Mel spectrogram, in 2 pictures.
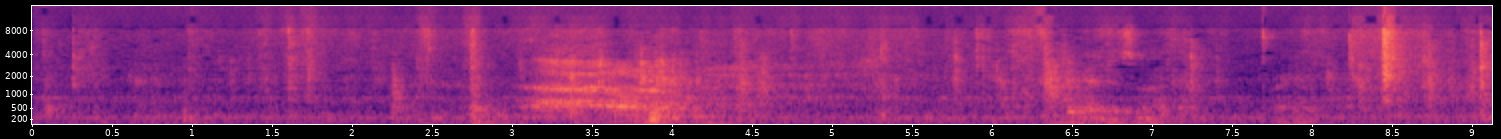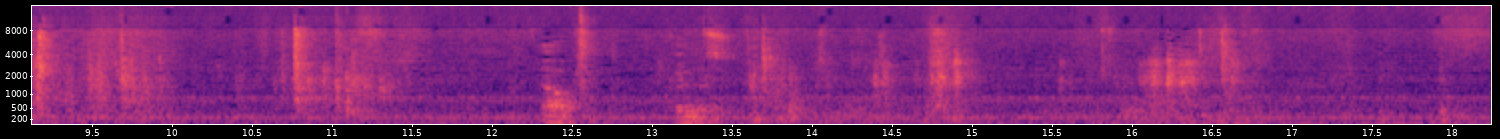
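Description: Men speak quietly at a distance.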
